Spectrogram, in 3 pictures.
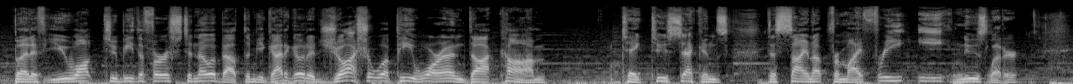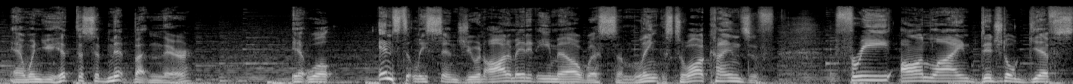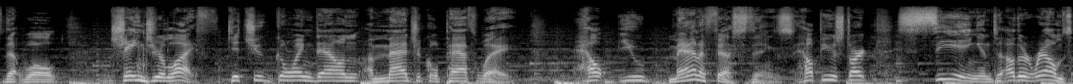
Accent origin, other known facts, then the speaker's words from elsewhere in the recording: Western North Carolina, United States; I grew up in Western North Carolina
